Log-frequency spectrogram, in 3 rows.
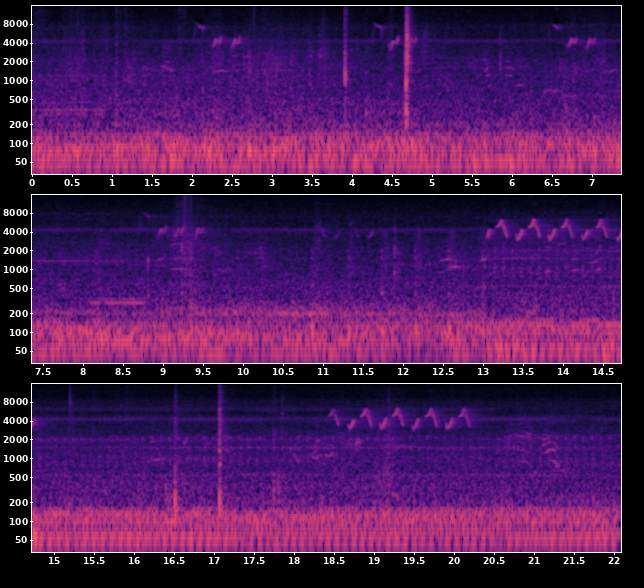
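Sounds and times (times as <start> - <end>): low outdoor rumble: 0.0 - 22.0
songbird trilling: 1.6 - 2.8, 12.5 - 15.3, 18.2 - 20.5
faint steady high tone: 5.9 - 10.6.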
